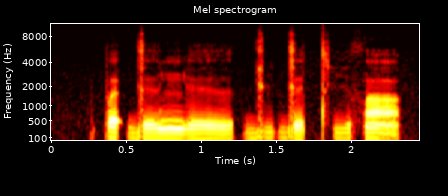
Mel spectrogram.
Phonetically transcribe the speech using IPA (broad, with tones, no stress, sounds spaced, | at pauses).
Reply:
p ɛ˦ ʔ ɡ e˦ ɪ̯ ɲ e˦ ɪ̯ | ɡ i˦ ɡ e˨ tʰ i˦ θ ã˦˨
